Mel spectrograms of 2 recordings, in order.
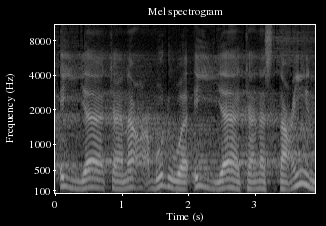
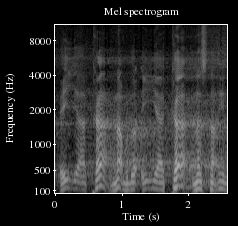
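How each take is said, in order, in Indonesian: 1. Kata-katanya dibaca dengan lancar, tanpa terputus. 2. Kata-katanya dibaca dengan terputus-putus. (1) "Membaca iyyaka na'budu wa iyyaka nasta'in seperti itu. Tidaklah dihentak-hentak" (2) "gimana ini bacanya kok begitu?"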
